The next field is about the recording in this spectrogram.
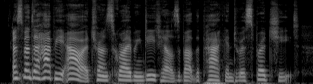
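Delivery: ordinary delivery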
